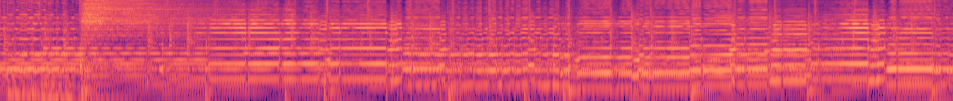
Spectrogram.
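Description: Piano accordion playing a solo melody of sustained reedy notes that move from pitch to pitch, in the Azerbaijani Segah mode.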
